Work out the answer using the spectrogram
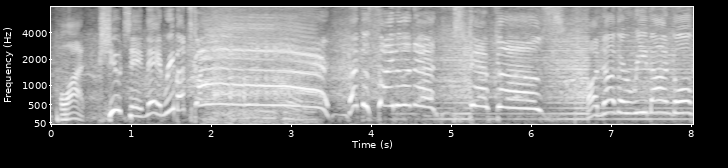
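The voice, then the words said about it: Energetic screaming play-by-play call. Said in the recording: “you love the accents ... You love the screaming. You love the energy.”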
